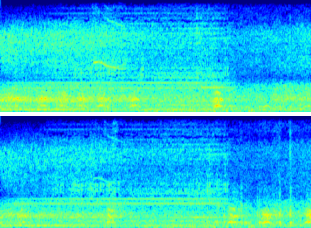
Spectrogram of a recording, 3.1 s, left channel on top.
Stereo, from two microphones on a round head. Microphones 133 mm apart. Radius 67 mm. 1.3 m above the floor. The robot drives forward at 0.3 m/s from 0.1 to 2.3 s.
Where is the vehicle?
25° left (ahead or behind).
